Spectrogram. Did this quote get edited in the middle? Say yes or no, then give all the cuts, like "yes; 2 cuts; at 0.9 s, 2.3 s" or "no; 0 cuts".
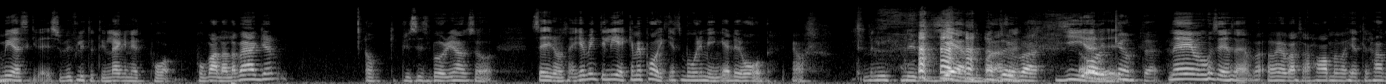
yes; 2 cuts; at 2.0 s, 4.3 s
